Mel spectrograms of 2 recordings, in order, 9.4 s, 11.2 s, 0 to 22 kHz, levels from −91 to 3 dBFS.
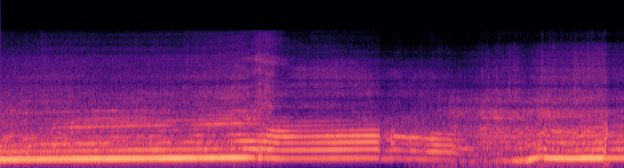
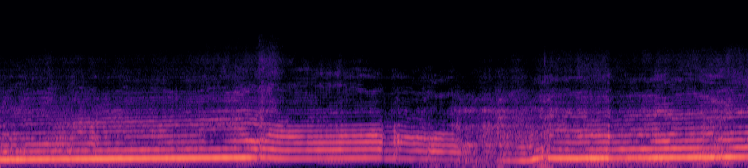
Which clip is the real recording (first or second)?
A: first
